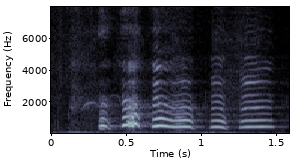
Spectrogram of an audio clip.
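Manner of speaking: big laugh; loud burst of laughter. Real, not acted. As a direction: crack up laughing. Laughs at Ginny's line.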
